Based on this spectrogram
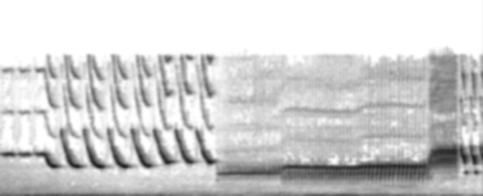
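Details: Canary song for training: repeated swooping whistled syllables, then a long low buzzy rolling trill for over two seconds, closing with a burst of bright high notes.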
